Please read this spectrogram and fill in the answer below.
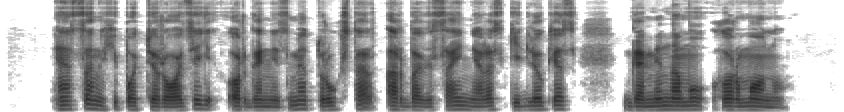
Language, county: Lithuanian, Vilnius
